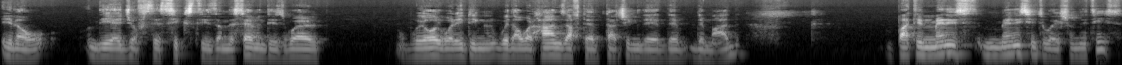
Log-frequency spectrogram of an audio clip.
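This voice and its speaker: A man with a Spanish accent speaks at a moderate pace in a dark, mellow tone and fairly low pitch, with fairly even intonation and long, frequent pauses. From Argentina. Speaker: chef. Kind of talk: interview. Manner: halting, many repetitions and restarts.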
